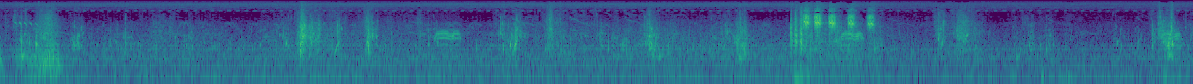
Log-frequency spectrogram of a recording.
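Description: Rhinoceroses and buffalo wade and feed on water hyacinth in shallow water, with irregular sloshing splashes, a cluster of louder splashes near the end, and occasional honking birds in the background.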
